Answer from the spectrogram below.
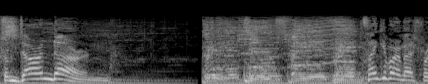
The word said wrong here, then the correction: Duran Duran: I said Darren Darren and Planet Earth at number 26, when of course it should be, as everybody knows, Duran Duran.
